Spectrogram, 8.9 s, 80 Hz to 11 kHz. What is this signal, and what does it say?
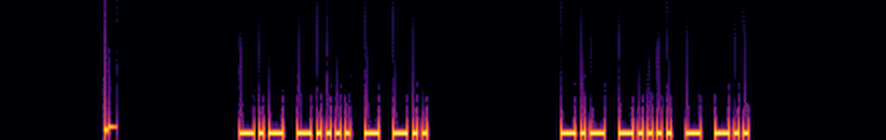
Morse code, heard as a keyed tone, about 25 wpm, 700 Hz. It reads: K6TD K6TD
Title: Easy Call Signs Repeated 2x - 25wpm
